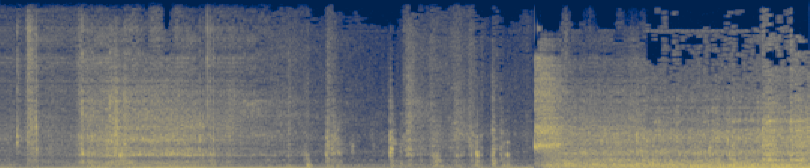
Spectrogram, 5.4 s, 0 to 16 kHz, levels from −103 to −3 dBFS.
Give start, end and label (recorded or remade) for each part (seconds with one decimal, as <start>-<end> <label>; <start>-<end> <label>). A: 0.0-1.8 remade; 1.8-3.6 recorded; 3.6-4.3 remade; 4.3-5.4 recorded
